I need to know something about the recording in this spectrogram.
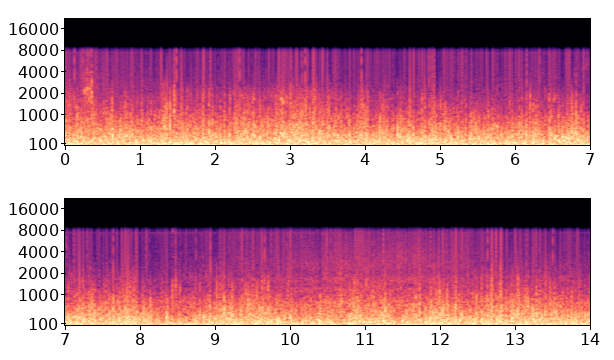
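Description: Wind blowing hard across the microphone: a loud, steady rumble that covers everything else.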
